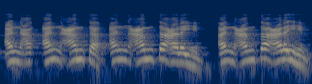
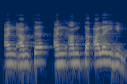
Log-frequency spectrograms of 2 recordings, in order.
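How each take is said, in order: First: Slow "انعمت علیہم" with both ains squeezed in the throat; clear ain. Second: "انعمت علیہم" with ain flattened to a plain a; wrong hamza for ain. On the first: Teacher correcting the reading, clear ain. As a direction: recite "انعمت" slowly, ain distinct from hamza. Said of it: "تو یہ فرق جو واضح کرو". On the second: Teacher imitating a faulty reading, ain lost. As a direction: read "انعمت" without any throat squeeze. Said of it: "صحیح ایسا ہے؟". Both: Shown as a demonstration.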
